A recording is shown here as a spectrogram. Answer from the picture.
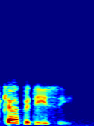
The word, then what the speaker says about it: Capodici: I know I mispronounced that, didn't I? – We had lessons right before the show. Now let's try that again. – I know, and I totally just mispronounced that. Please say your last name. – It's Capadisi.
